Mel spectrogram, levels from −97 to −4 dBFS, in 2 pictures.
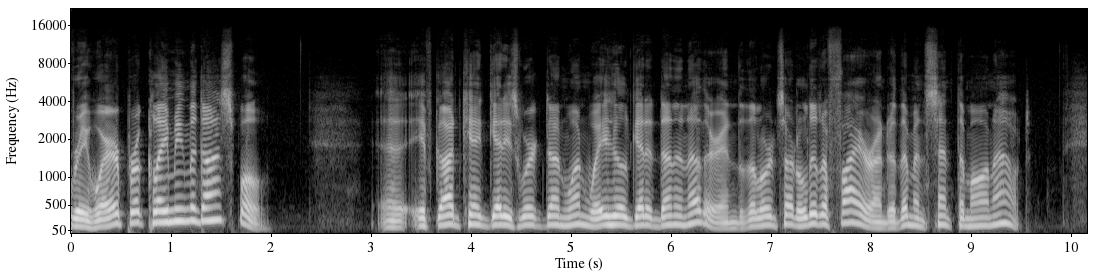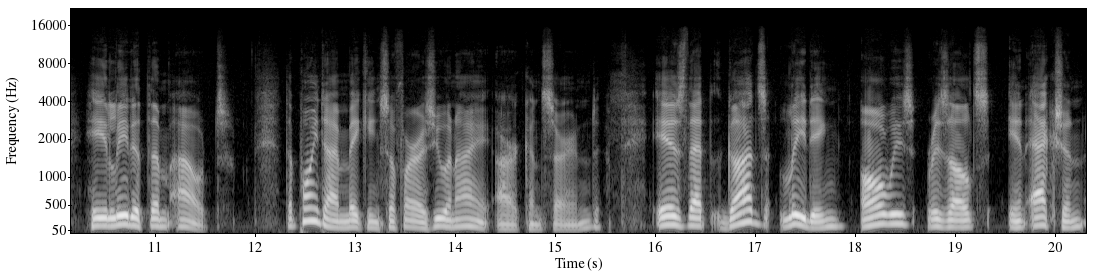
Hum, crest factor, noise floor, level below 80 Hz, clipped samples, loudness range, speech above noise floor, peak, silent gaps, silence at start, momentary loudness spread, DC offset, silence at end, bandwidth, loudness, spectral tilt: none; 16 dB; -62 dBFS; -54 dBFS; under 0.1%; 3 LU; 39 dB; -8 dBFS; none; 0 s; 11 LU; under 0.1%; 0 s; 12 kHz; -23 LUFS; -7.5 dB/octave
